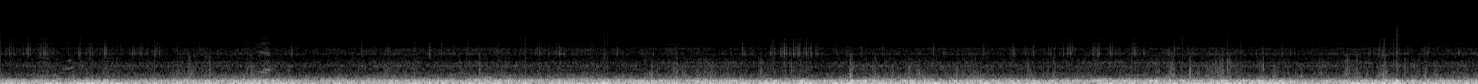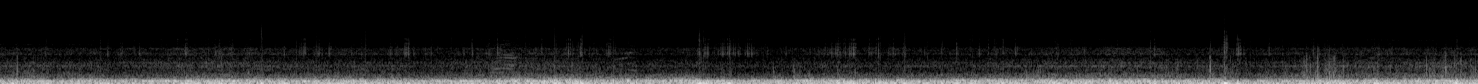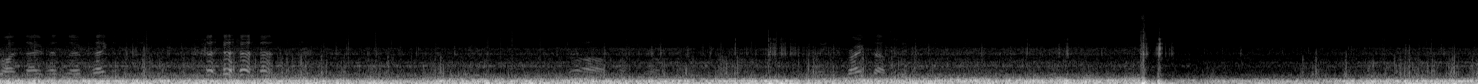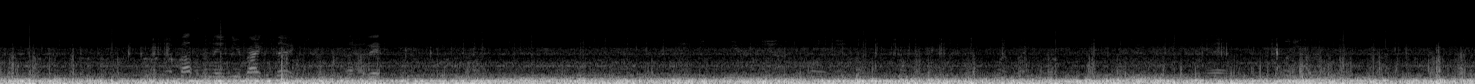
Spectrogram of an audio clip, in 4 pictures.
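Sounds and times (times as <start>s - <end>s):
wind rushing over microphone: 0.0s - 59.0s.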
